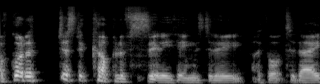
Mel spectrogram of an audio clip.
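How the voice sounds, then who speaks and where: Very wide pitch swings with an English accent. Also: man. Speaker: LEGO fan livestream host. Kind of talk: casual livestream chat. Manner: fast; animated.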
